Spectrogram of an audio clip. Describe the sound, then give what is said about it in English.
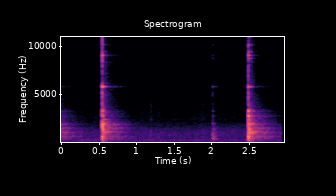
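Three sharp metallic taps from a light hammer striking a small workpiece being set in place, the middle tap softer, each with a short ringing decay against a quiet background. “like this with a light hammer. Get it centered, pretty darn centered.”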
